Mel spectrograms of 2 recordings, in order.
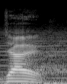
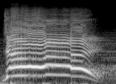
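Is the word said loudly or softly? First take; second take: softly; loudly. First: The word is said quietly and softly. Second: The word is said loudly and forcefully. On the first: Saying it this way has no meaning or effect. The speaker calls it wrong. "मैंने धीरे से बोला" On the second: Saying it this way has real effect. The speaker calls it right. "और जोर से बोला जाएगा"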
